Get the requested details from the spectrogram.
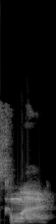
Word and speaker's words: Khmer: I've seen the word Khmer and I always said Khmer, you know, and I'm like, am I saying it right? Is it Khmer? – It's Khmer. You're okay. Saying it good.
